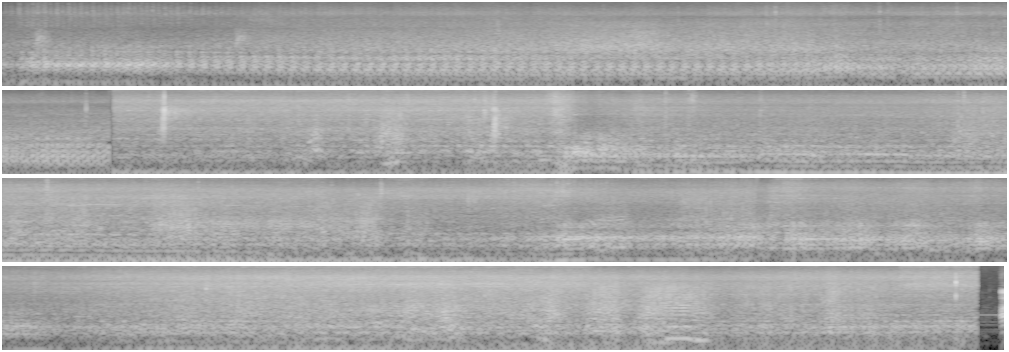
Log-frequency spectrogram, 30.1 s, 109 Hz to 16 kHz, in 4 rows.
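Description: Ford Shelby GT500's supercharged 5.2-litre V8 running as the car moves at low speed, a steady deep exhaust rumble. The sound changes abruptly about eight seconds in and carries on lower and more uneven.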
